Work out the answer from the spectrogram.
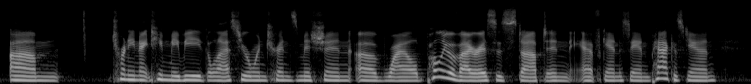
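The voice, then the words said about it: Strong Midwestern accent. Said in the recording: “my Midwest accent comes through really hard when I say Afghanistan”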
